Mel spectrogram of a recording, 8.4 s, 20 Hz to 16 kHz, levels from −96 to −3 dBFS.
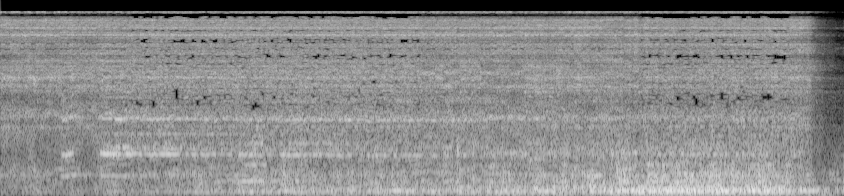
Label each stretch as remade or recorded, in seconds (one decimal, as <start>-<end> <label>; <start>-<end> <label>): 0.0-1.3 remade; 1.3-4.2 recorded; 4.2-6.4 remade; 6.4-7.9 recorded; 7.9-8.4 remade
